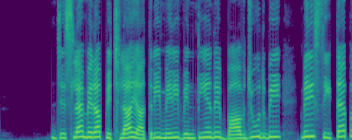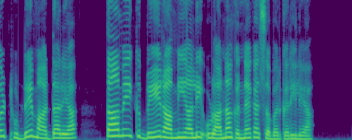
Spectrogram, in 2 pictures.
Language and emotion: Dogri, sad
